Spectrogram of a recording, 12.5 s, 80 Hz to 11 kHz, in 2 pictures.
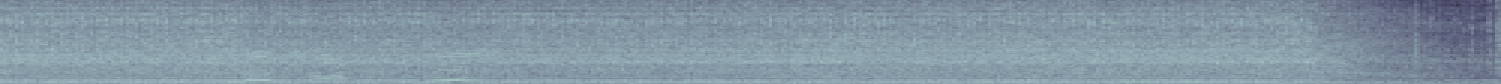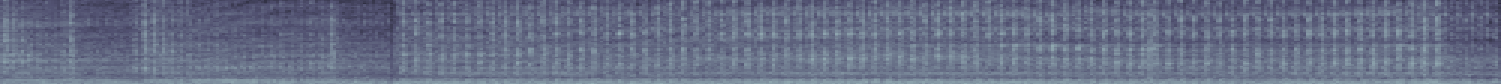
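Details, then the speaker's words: Stihl BR550 4-Mix backpack blower, never maintained, after a valve lash adjustment and about 10 minutes of running. The even drone sags in pitch and bogs but doesn't die. Carburetor intake screen or fuel filter suspected. "i've run it a couple of times and it is starting to falter a little bit it's not completely dying out run for a little bit slows down but it doesn't completely die"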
